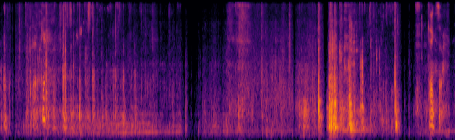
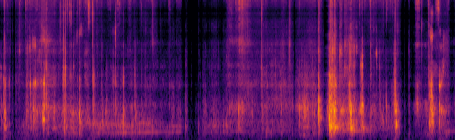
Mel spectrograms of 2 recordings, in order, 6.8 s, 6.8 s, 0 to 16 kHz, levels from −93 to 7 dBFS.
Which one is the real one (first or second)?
first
